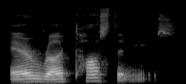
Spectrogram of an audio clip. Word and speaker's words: Eratosthenes: discuss basic concepts the sieve of eratosthenes is pronounced sieve of eratosthenes a prime number which is very important is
